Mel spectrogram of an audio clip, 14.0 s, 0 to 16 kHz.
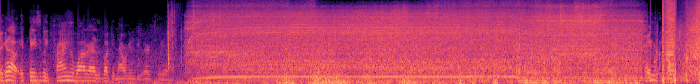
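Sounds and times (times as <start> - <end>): pressure washer motor whine: 3.6 - 14.0.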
